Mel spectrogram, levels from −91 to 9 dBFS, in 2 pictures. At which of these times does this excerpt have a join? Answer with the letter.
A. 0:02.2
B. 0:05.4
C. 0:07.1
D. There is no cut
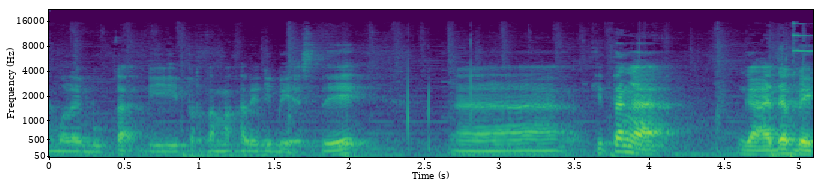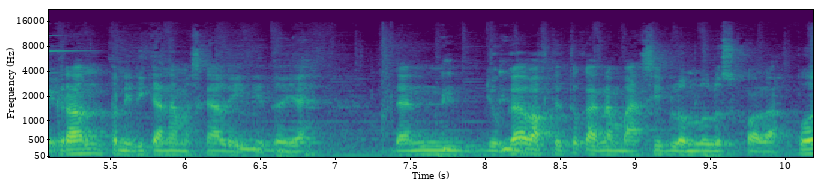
D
